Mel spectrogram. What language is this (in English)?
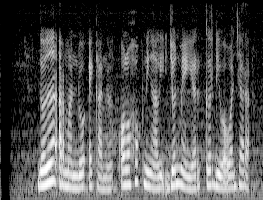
Sundanese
